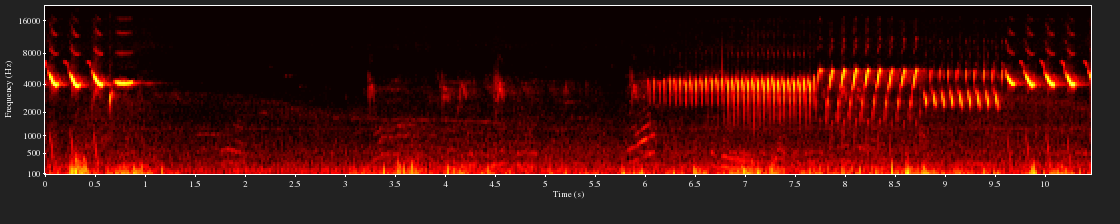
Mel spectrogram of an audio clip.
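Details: Atlantic canary singing to stimulate females for mating: sharp, descending chirps, a quiet pause with faint notes, then a dense, fast trill, a higher rolled trill over a lower one, and a return to the crisp chirps.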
